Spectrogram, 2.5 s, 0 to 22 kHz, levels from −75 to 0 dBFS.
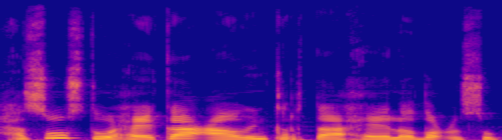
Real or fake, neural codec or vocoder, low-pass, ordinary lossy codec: real; none; none; none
